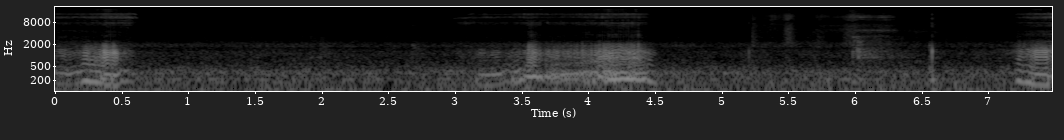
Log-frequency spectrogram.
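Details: Quiet snoring from a sleeping Chihuahua: faint, breathy snorts at the start and middle, a longer rasping breath midway, over steady low background hum.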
